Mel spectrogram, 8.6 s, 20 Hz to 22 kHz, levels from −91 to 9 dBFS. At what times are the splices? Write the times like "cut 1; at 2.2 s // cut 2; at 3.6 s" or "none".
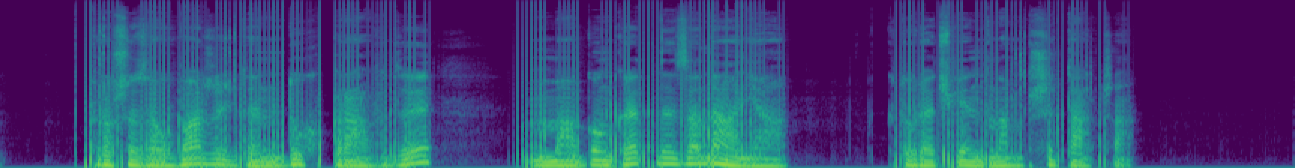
cut 1; at 1.6 s // cut 2; at 3.9 s // cut 3; at 6.3 s // cut 4; at 6.6 s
